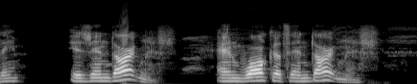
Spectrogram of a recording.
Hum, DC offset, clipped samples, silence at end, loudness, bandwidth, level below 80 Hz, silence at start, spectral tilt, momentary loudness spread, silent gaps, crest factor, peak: none; under 0.1%; under 0.1%; 0.4 s; -16 LUFS; 9.4 kHz; -64 dBFS; 0 s; -6 dB/octave; 24 LU; none; 18 dB; 0 dBFS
